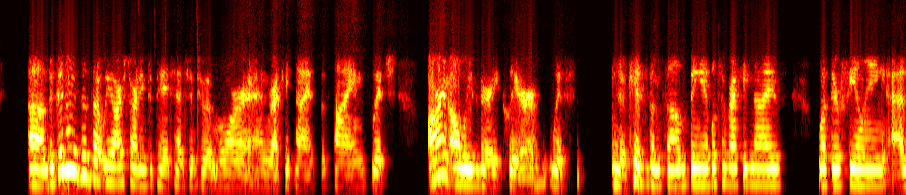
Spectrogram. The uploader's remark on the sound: called in for a lively chat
